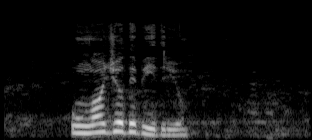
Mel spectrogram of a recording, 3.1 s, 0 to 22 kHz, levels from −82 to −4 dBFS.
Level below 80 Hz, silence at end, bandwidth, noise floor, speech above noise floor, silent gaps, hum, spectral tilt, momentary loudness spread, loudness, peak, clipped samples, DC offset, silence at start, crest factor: -68 dBFS; 1.25 s; 11.5 kHz; -61 dBFS; 37 dB; none; none; -7.5 dB/octave; 13 LU; -25 LUFS; -10 dBFS; under 0.1%; under 0.1%; 0.7 s; 18 dB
